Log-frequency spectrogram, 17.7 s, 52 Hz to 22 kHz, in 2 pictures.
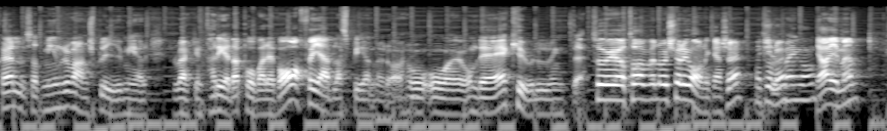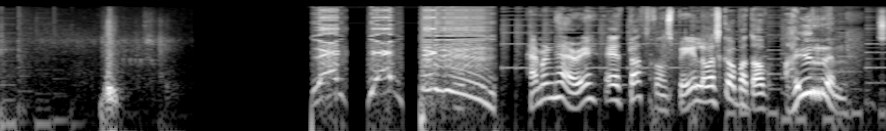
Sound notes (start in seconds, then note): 9.9 ninja swoosh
